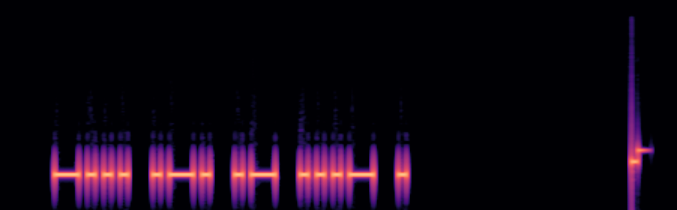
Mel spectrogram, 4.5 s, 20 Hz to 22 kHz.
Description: Morse code, heard as a keyed tone, about 22 wpm, 700 Hz. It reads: BRAVE
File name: 5 Letter Words - First 3 Letters Given - 22wpm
